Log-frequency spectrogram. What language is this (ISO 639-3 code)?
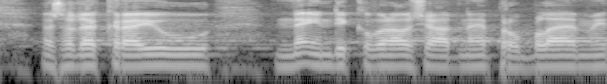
ces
